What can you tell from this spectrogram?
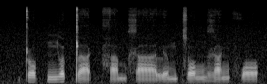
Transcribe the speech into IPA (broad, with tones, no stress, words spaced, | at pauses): ʈɔ˦˥k̚ ɲɔ˦˥t̚ʈa˨˩k̚ ha˨˩mxaː˨˩ lə˧mcɔ˧ŋɣa˧˥ŋfɔ˧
